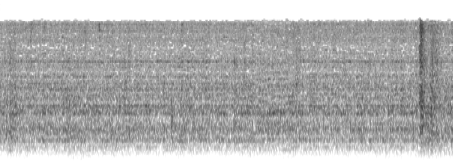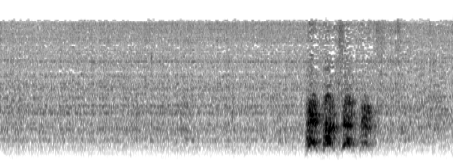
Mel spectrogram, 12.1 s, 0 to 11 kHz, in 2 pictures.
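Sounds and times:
dog barking: 10.1s - 11.2s.

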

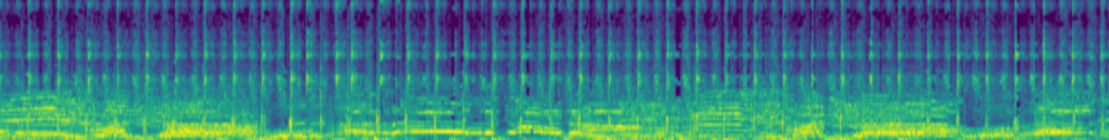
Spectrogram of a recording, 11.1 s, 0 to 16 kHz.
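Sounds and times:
congregation singing: 0.0s - 11.0s
steady beat of strikes: 0.0s - 11.0s.

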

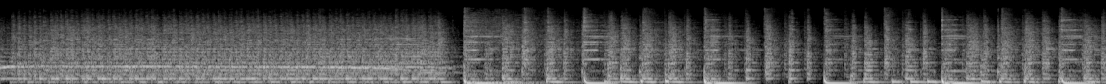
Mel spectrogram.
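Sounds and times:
drum roll and deep drum strokes: 0.0s - 11.0s.

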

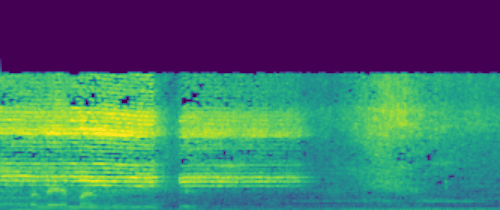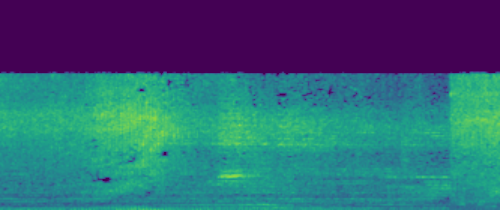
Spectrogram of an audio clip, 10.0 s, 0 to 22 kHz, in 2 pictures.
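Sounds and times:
road vehicle passing: 3.0s - 9.5s.

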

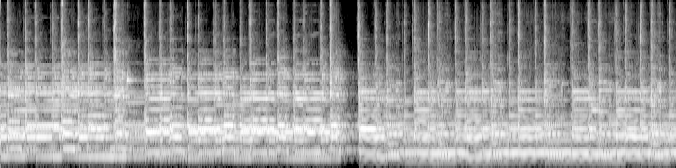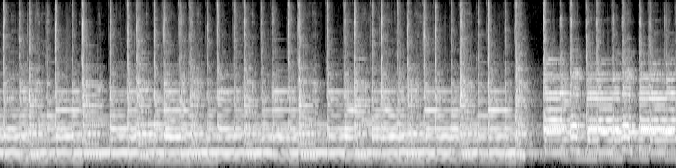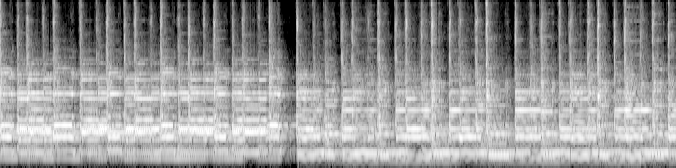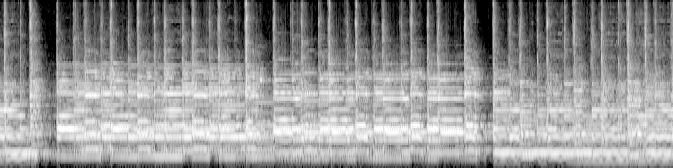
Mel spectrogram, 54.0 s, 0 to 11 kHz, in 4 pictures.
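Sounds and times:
electric guitar blues shuffle riff: 0.0s - 54.0s.

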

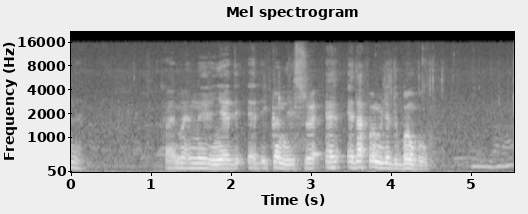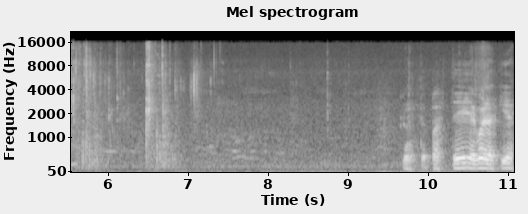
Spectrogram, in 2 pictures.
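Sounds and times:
cane cracking: 3.9s - 9.1s.

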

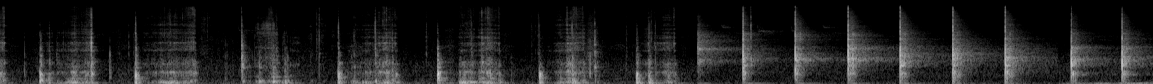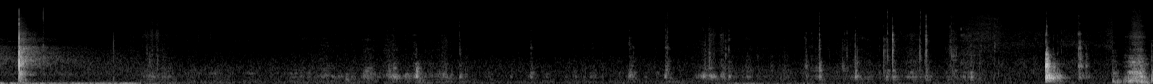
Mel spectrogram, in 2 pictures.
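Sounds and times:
rasping on wood: 0.0s - 12.0s
sharp tool strikes: 6.4s - 12.1s.

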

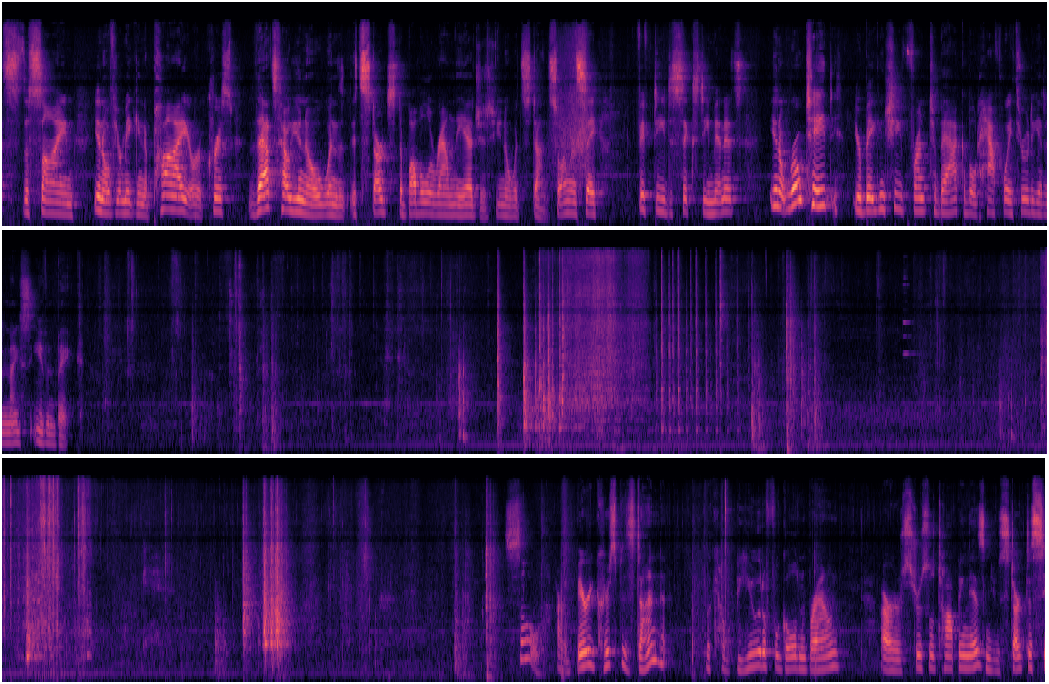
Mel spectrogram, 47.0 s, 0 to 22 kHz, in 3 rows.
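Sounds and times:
low steady hum: 0.0s - 47.0s
metal knocking and scraping on oven rack: 23.5s - 27.1s.

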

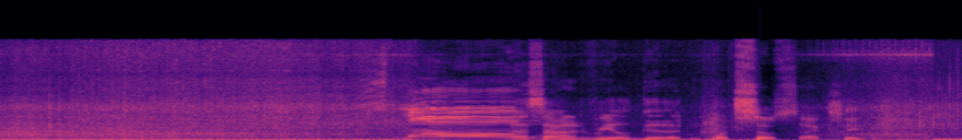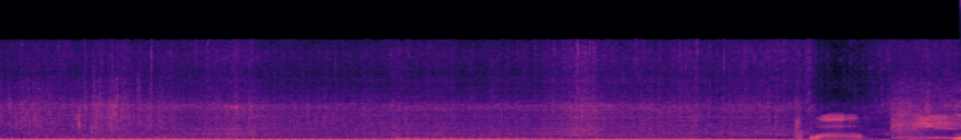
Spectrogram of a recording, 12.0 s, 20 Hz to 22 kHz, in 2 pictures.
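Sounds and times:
car engine and exhaust: 0.0s - 12.0s.

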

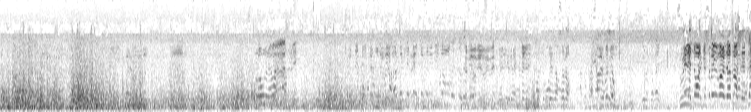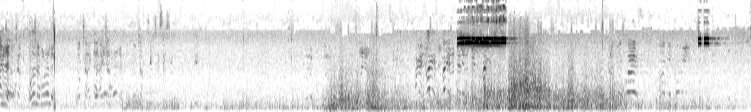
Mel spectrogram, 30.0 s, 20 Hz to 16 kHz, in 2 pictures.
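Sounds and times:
wind on microphone: 0.0s - 13.3s, 17.4s - 29.9s
players shouting: 23.4s - 25.2s
referee's pea whistle blast: 24.2s - 25.3s, 29.0s - 29.6s.

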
